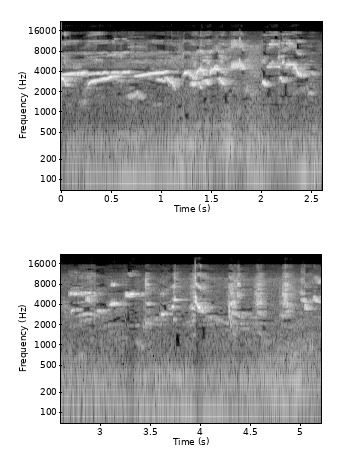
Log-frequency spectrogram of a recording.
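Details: Oriental magpie-robin in full song, long sweeping whistles then tumbling chirps and sharp clicking notes, growing choppier toward the end, with a faint low hum in the background.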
